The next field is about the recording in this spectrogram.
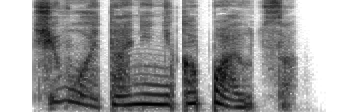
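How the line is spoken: Whispered objection. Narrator (Russian): тоже шепотом возразил Савося

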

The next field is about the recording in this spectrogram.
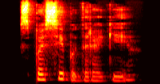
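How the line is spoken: Sad whisper. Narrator (Russian): грустно прошептала

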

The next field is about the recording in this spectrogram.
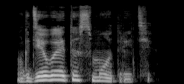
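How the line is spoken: Strained calm question. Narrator (Russian): спросил Дэрил, изо всех сил стараясь говорить спокойно

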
